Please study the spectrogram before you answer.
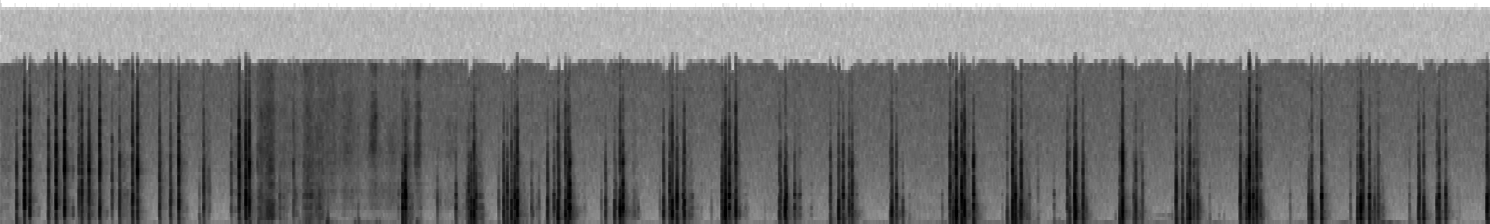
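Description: Long nails scratch and tap a pink printed heart-shaped cardboard gift box, ending on the lid. The result is a steady run of short, dry scratches and crisp taps with no ring. The hits are too dense to count reliably.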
